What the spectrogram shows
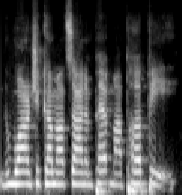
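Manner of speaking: put-on grown man's voice. Retelling a phone call from a stranger: imitating a grown man's voice. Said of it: "the voice turned to a grown man's voice".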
